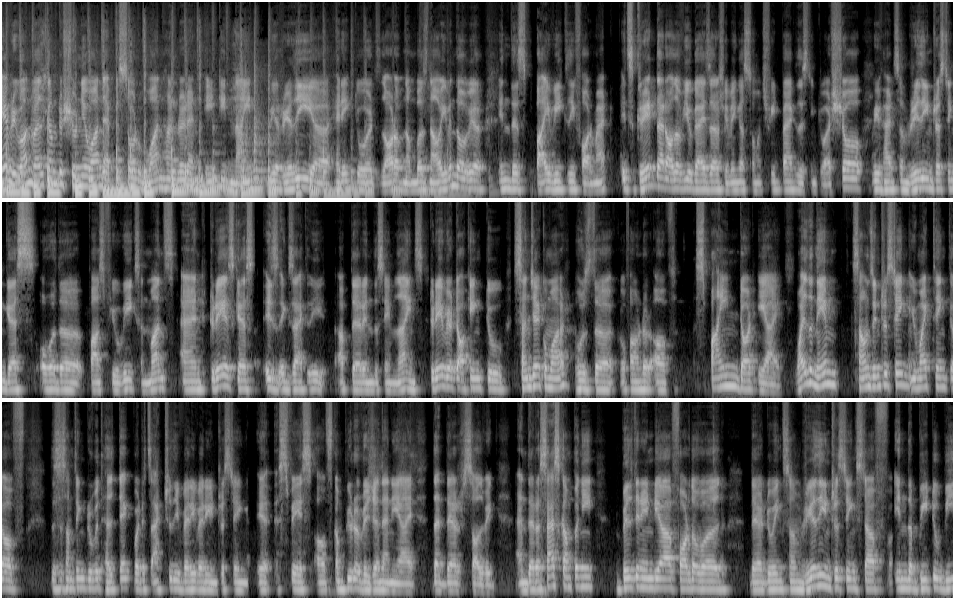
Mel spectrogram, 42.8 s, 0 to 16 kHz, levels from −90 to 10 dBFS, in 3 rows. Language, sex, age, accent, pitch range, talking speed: English, male, 20-39, Indian, 110-130 Hz, 185 wpm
